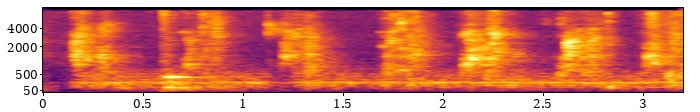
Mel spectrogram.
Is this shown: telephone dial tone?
no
